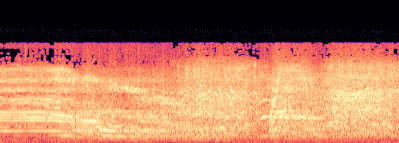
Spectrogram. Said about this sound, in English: Hey, that looks like Mrs. Bob Orpington's big long limousine coming this way.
